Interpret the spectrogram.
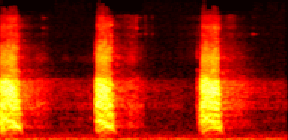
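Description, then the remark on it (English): A dog barks three times in quick, evenly spaced succession, each bark short and sharp, with quiet gaps between and no one talking. “You know, bad dog, get out of here.”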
